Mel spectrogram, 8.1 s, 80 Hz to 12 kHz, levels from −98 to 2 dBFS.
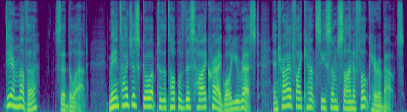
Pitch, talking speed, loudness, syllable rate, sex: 165 Hz, 230 wpm, -17 LUFS, 5.0 syllables/s, male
